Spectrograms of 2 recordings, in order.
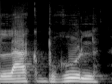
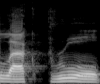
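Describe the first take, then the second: First: The name is said with a full French accent. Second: The name is said with a weak French accent. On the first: "if I was to put it on full French accent" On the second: "you've got to get your French accent a little bit better there"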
